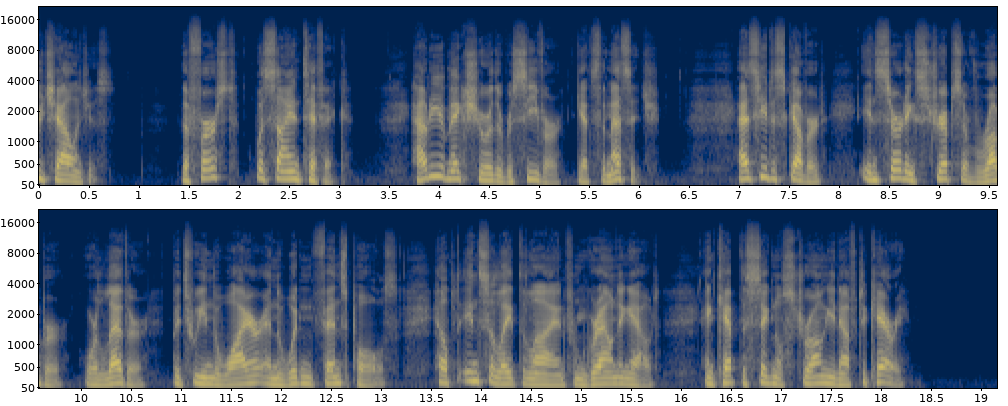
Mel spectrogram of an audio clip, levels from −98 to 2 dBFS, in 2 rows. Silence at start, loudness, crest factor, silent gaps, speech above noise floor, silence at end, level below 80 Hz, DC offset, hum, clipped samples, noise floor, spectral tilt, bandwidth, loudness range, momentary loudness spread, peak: 0 s; -26 LUFS; 20 dB; none; 62 dB; 0.95 s; -72 dBFS; under 0.1%; none; under 0.1%; -87 dBFS; -5.5 dB/octave; 14 kHz; 2 LU; 12 LU; -6 dBFS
